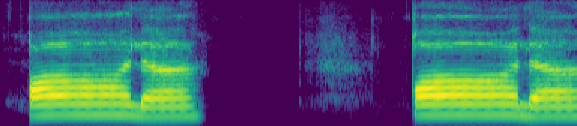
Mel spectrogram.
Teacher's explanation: الف مدہ، الف سے پہلے کسی حرف پر زبر ہو تو اسے الف مدہ کہتے ہیں، جیسے قاف زبر الف قا، لام زبر لا۔ الف سے پہلے قاف پر زبر ہے تو الف کو الف مدہ کہیں گے اور اس کو ایک الف کی مقدار میں کھینچ کے پڑھیں گے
